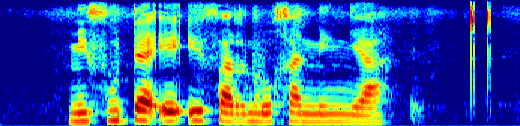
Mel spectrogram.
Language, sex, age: Tswana, female, 18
